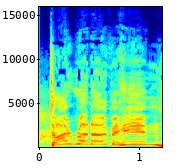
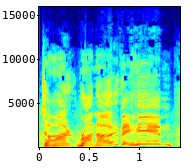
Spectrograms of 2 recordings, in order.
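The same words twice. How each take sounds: First: Shouted warning. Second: Said in the usual way. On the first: Retold or imitated. Late arrival, friend taps his watch, Simo shouts to himself. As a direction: yell it the second time, much higher.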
